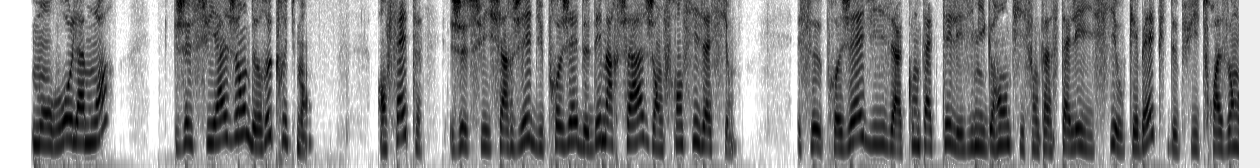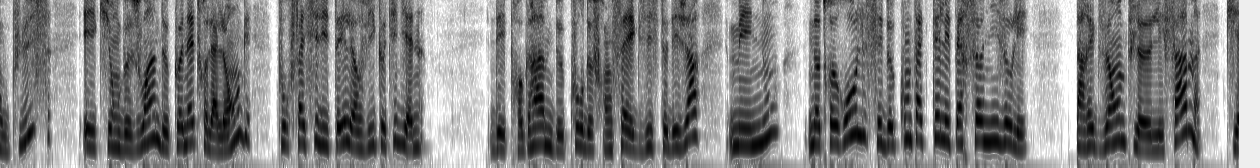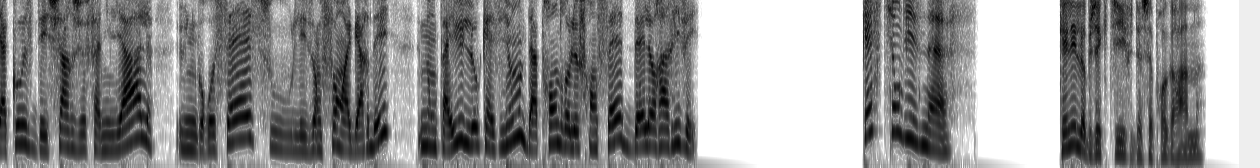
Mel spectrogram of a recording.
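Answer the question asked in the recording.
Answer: Contacter les immigrants isolés installés au Québec depuis 3 ans ou plus pour leur permettre d'apprendre le français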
